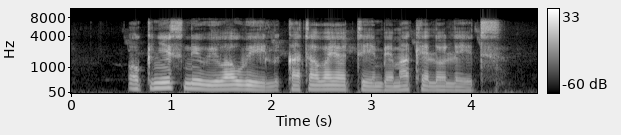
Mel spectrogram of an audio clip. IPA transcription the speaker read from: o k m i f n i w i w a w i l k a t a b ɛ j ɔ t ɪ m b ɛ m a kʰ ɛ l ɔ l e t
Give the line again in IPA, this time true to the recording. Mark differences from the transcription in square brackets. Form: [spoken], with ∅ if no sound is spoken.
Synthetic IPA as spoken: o k [ɲ] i [s] n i w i w a w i l k a t a [w] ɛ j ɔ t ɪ m b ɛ m a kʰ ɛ l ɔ l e t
